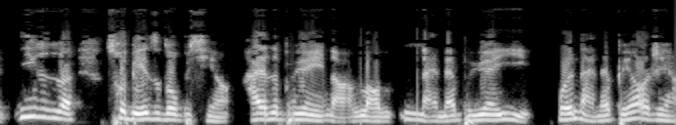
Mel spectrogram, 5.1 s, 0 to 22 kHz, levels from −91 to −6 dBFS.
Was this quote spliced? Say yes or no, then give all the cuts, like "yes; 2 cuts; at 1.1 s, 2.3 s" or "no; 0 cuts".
yes; 2 cuts; at 1.8 s, 4.1 s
